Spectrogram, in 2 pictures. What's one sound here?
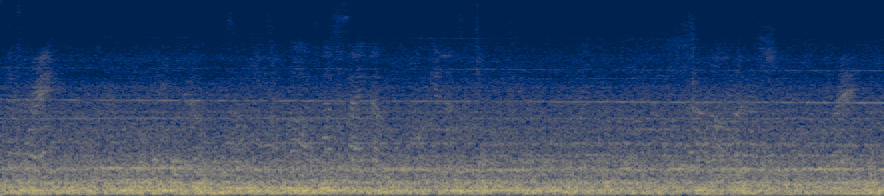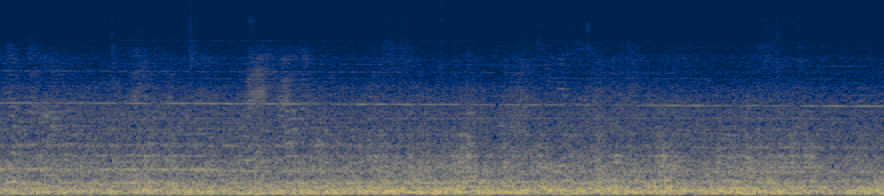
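A vehicle's engine rumbles steadily from inside while riding along a street.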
